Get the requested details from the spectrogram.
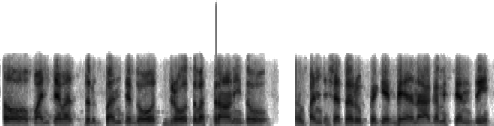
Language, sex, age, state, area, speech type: Sanskrit, male, 18-30, Rajasthan, urban, conversation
